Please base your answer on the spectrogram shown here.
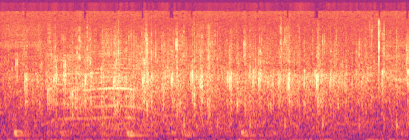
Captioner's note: audience applauding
